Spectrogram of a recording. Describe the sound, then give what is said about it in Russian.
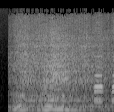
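A short jingle for a radio traffic report on Krasnoyarsk roads: a loud revving car engine with rising and falling tones, then two bright horn toots near the end, with no talking. “Сейчас прям под джингл запустимся”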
